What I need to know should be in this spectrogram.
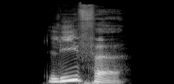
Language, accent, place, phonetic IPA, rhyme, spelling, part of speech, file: German, Germany, Berlin, [ˈliːfə], -iːfə, liefe, verb, De-liefe.ogg
- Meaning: first/third-person singular subjunctive II of laufen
